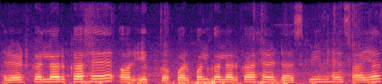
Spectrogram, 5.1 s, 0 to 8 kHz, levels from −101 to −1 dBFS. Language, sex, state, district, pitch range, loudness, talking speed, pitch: Hindi, female, Odisha, Sambalpur, 215-240 Hz, -17 LUFS, 165 wpm, 230 Hz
